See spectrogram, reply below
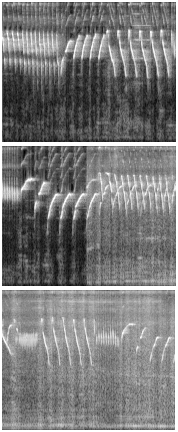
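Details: Canary song used as a lure recording to set male or female canaries singing: loud, fast series of high whistled notes sweeping down and up, with trills and short held tones, the later half over a steady broadband hiss and low hum.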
